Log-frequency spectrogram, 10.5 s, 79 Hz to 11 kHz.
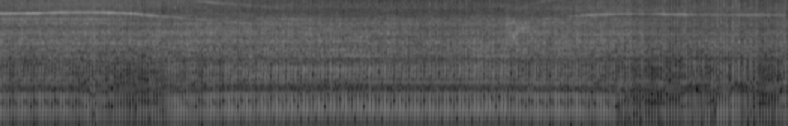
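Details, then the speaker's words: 1980 Montgomery Wards 2200 W generator, Briggs & Stratton 5HP, after NOS block swap and carb rebuild, run about half an hour under changing loads; drone sags for several seconds then climbs back: carburetor and governor not holding speed under load. "having a few issues with the carburetor and the governor they're not coming back up all the way"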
